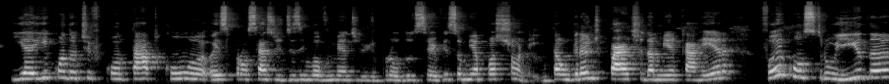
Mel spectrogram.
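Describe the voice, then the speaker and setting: A woman speaks at a moderate pace in a fairly high voice, her pitch varying in an ordinary way. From Brazil, Goiás (Itumbiara). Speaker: innovation lab executive, engineer. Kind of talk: interview.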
